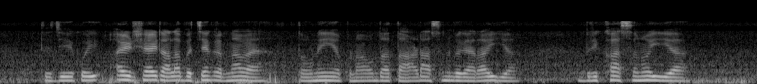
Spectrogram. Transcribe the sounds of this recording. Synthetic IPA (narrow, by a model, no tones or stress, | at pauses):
t̪eːd͡ʒeːkoːiːaːɪʈʃaːiːʈaːlaːbətːʃɛ̃ːkəɾnaːɛːt̪aːʊnẽːəpnaːʊnd̪aːt̪aːɽaːsənbəɡɛːɾaːɦoːijaː | bɾɪkʰaːsənɦoːijaː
